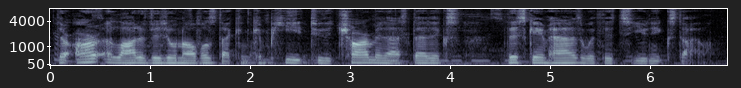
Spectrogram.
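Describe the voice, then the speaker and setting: A man's voice: medium pitch, fairly even intonation, normal speed, sharp tone. A man reading a scripted video game review as an enthusiastic, opinionated fan.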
